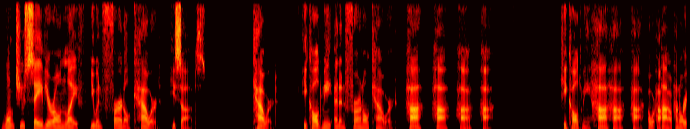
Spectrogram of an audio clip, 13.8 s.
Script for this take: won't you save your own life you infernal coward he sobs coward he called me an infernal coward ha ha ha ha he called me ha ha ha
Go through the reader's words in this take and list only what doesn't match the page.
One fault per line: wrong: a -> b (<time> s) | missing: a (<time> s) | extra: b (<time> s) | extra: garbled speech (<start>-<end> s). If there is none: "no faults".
extra: garbled speech (13.0-13.7 s)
